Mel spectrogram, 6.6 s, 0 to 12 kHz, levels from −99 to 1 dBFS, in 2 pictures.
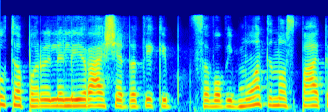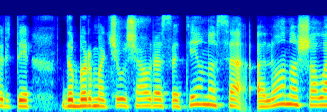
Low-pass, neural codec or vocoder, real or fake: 7.2 kHz; codec, 16 kHz, 2 kbps, X-Codec, HuBERT features, trained on balanced general audio; fake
